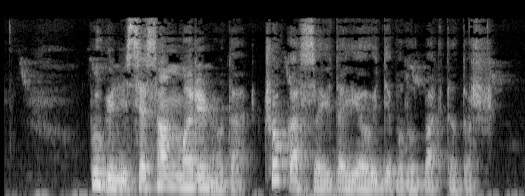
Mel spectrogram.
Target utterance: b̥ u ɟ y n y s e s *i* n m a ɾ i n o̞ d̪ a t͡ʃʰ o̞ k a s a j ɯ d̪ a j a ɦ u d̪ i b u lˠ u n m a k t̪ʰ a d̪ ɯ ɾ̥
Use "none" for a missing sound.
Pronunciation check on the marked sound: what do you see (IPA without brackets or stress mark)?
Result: a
